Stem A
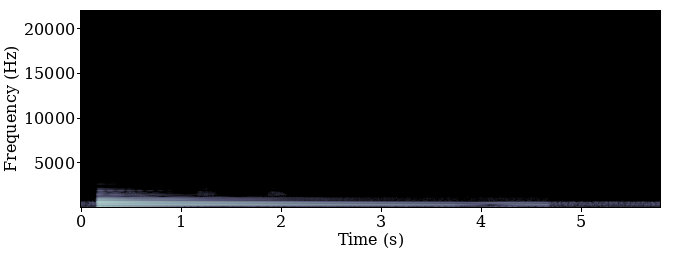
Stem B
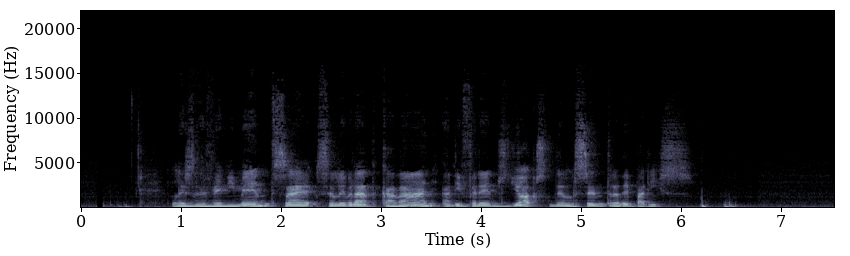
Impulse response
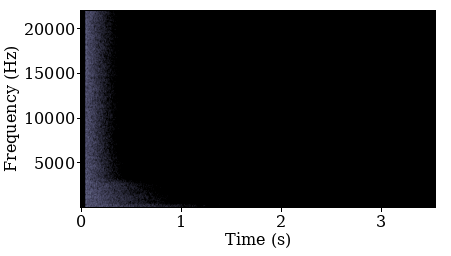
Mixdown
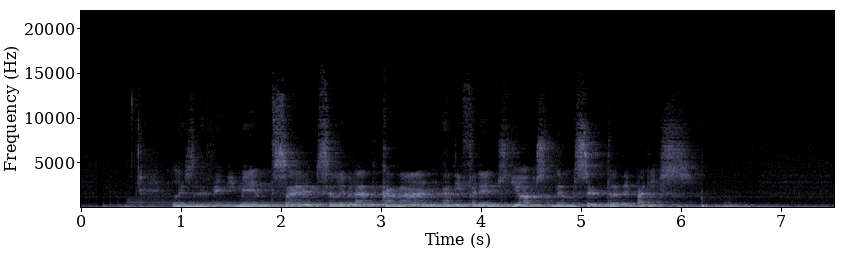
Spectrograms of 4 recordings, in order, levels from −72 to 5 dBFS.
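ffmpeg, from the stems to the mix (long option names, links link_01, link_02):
-filter_complex "[0:a]acompressor=threshold=-19dB:ratio=6,acrusher=bits=8:mix=0:aa=0.000001,adelay=300,volume=-4.5dB,afade=type=in:start_time=1.02:duration=0.6:silence=0.375837,afade=type=in:start_time=2.47:duration=0.23:silence=0.298538,afade=type=out:start_time=3.82:duration=0.42:silence=0.398107,asplit=2[link_01][link_02];[link_02]volume=-15dB[link_03];[1:a]acompressor=threshold=-26dB:ratio=6,volume=1dB,asplit=3[link_04][link_05][link_06];[link_05]volume=-14.5dB[link_07];[link_06]apad=whole_len=268945[link_08];[link_01][link_08]sidechaincompress=threshold=-32dB:ratio=8:attack=16:release=433[link_09];[2:a]atrim=start_sample=2205[link_10];[link_03][link_07]amix=inputs=2:normalize=0[link_11];[link_11][link_10]afir=irnorm=-1:irlink=0[link_12];[link_09][link_04][link_12]amix=inputs=3:normalize=0,equalizer=frequency=550:width=0.92:gain=-9"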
